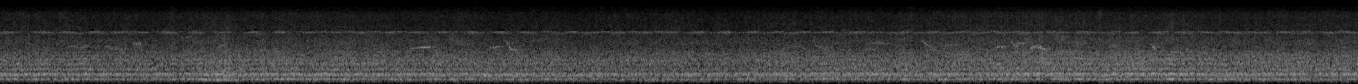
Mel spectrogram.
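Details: Many bees fill the air with a dense, steady buzzing hum, a continuous drone layered with a faint high whine that stays even throughout, with a few brief chirps from other birds in the background.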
